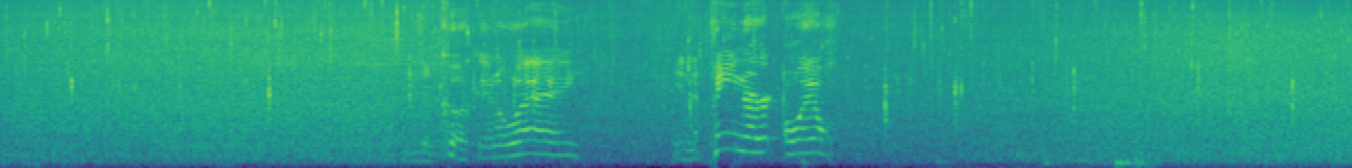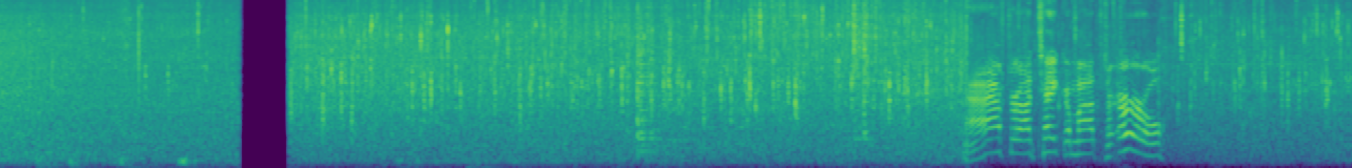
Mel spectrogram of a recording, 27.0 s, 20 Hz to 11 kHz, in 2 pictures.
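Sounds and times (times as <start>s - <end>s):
deep-frying sizzle: 0.6s - 13.3s, 16.5s - 27.0s
oil popping and crackling: 2.6s - 3.0s, 3.8s - 12.2s, 16.5s - 27.0s.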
